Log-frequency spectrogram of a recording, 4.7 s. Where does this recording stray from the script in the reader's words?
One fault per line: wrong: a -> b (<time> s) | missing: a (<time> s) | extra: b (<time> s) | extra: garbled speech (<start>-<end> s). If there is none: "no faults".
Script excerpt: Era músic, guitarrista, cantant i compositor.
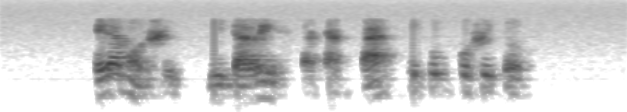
no faults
